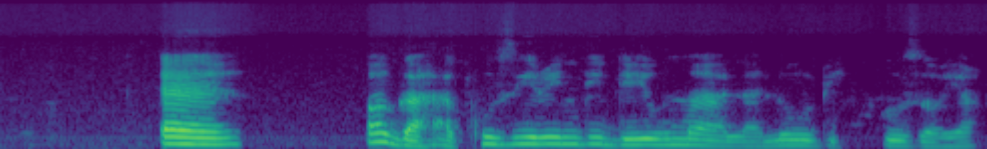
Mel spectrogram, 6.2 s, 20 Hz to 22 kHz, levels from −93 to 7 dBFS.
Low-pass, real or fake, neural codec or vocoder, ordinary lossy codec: 19.8 kHz; real; none; none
